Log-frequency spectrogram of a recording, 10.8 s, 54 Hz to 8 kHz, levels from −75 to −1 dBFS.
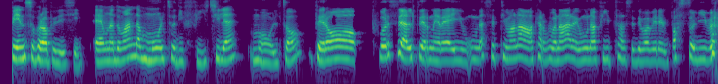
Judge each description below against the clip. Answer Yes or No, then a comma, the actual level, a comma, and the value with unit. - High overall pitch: Yes, high, 230 Hz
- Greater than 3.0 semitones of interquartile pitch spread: No, narrow, 2.5 semitones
